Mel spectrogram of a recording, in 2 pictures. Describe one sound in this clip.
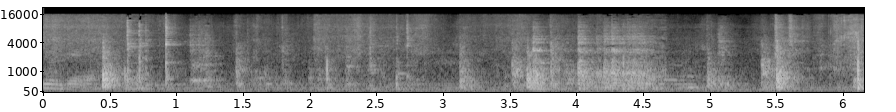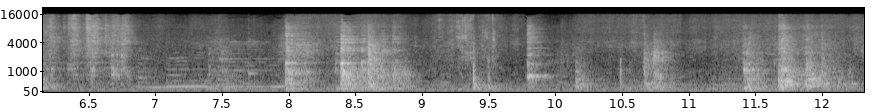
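A knife chops through cucumber and taps on a cutting board.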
